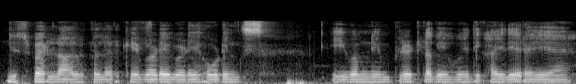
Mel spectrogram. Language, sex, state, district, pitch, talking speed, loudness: Hindi, male, Uttar Pradesh, Lucknow, 115 Hz, 175 wpm, -16 LUFS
